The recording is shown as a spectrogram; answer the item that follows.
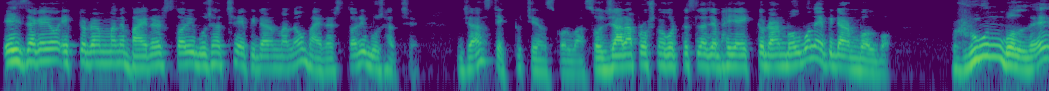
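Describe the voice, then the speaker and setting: A young man from Bangladesh giving a casual, chatty biology lesson, often checking that students follow. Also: a little high. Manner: lively, chatty, asks "ঠিক আছে?" often. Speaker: biology teacher.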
